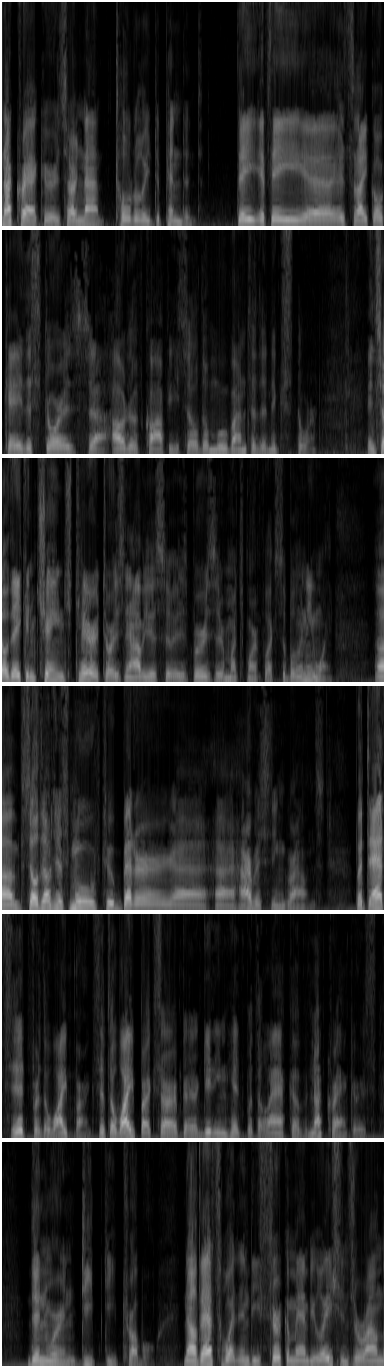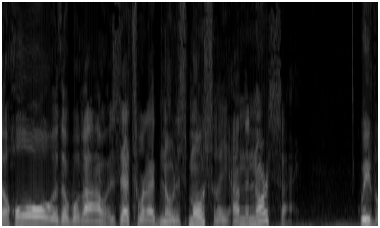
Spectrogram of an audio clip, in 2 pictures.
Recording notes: From Cornucopia Peak. Recorded on CORNUCOPIA PEAK at +-2650m in the South WALLOWAS.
